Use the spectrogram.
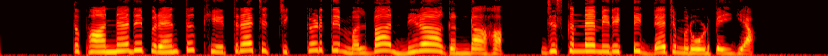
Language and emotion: Dogri, disgusted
